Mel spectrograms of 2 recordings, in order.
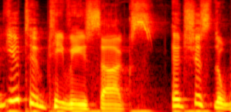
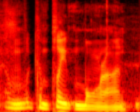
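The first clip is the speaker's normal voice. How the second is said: ordinary talk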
